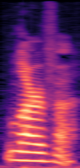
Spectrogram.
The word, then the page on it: larva: American English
